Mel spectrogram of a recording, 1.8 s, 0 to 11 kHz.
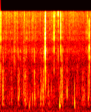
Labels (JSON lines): {"label": "biophony, sea urchins (Echinidae)", "recorder": "SoundTrap 600 or HydroMoth"}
